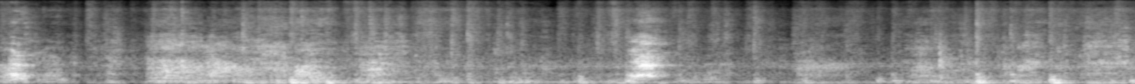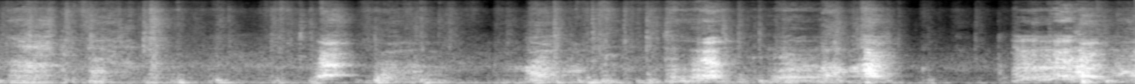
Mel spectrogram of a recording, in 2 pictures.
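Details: English Mastiffs from a group of six giant dogs (Roxy, Riley, Cammie, Sammie, Axl and Rose) talking back: short grumbling, woo-like vocal bursts scattered across the stretch, with a person's voice nearby indoors.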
